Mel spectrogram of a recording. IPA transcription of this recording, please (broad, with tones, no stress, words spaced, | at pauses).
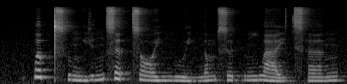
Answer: pɐ˥p̚t͡sʰʊ˨˩ŋ jɪ˨˥ŋsɐ˨˥t̚ sɔː˨jŋuː˨˩jŋɐ˧m sɵ˨t̚ʊ˨˧ŋwaː˨˩j t͡sʰɐ˨˧ŋ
